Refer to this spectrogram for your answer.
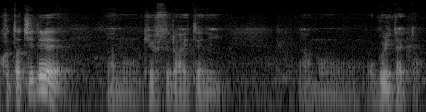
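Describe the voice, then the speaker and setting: Vocal fry from a man with a very deep, low pitch at a moderate pace. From Japan, Ibaraki (Tsuchiura). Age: 40s. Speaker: professional wrestler and dentist. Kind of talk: casual interview chat.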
